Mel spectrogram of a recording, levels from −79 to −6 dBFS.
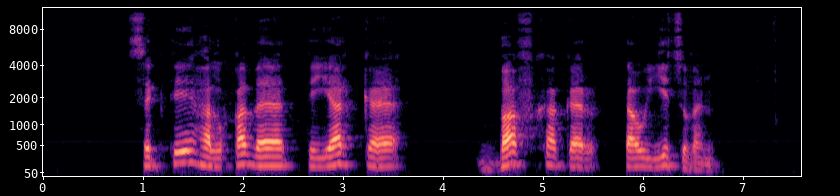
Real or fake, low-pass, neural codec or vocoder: fake; 10.8 kHz; vocoder, 44.1 kHz, 128 mel bands every 256 samples, BigVGAN v2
